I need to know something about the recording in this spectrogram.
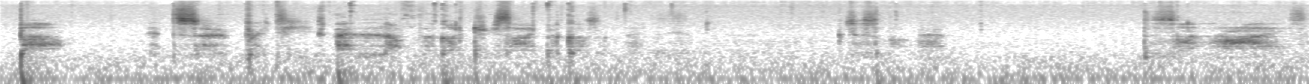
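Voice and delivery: quiet, slow whispering. Filming the morning view while everyone's still asleep, whispering. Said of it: "I'm whispering because everyone's still asleep".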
